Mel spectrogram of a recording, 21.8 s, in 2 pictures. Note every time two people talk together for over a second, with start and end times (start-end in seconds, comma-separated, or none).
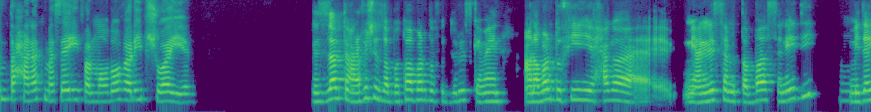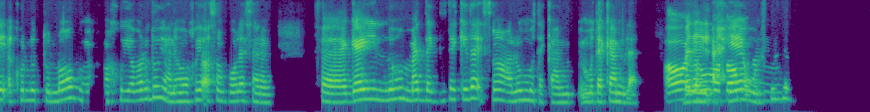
19.4-20.7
